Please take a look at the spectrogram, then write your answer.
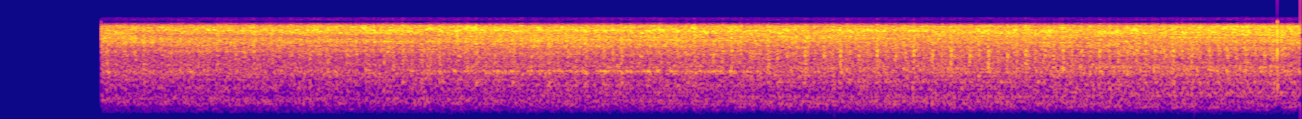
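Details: Honda CR-V engine at idle: steady idle with a fast light knocking about three or four a second through the engine note; knock of undetermined source.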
